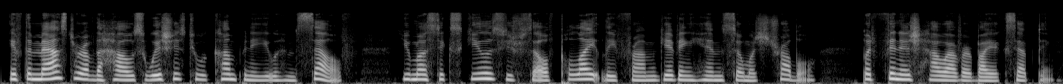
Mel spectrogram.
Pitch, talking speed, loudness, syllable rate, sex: 210 Hz, 150 wpm, -20 LUFS, 4.9 syllables/s, female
